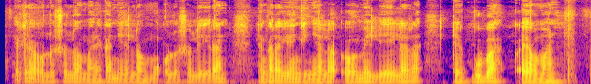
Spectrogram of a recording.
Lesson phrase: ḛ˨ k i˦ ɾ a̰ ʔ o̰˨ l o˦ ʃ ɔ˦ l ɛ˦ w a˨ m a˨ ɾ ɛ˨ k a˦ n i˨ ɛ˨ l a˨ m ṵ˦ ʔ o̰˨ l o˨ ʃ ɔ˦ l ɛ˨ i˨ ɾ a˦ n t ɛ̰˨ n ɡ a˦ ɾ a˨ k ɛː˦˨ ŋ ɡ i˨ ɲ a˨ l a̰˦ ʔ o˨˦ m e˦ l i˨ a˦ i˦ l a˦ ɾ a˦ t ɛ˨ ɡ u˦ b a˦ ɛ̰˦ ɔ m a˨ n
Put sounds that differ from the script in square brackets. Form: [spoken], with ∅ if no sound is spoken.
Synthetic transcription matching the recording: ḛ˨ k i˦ ɾ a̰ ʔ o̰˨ l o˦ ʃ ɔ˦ l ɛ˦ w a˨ m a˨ ɾ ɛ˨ k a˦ n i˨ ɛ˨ l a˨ m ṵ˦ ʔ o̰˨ l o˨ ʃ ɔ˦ l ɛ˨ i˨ ɾ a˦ n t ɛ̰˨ [ŋ] ɡ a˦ ɾ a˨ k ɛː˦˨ ŋ ɡ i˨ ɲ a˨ l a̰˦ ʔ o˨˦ m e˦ l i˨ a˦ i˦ l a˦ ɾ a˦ t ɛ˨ ɡ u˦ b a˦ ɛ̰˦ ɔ m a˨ n

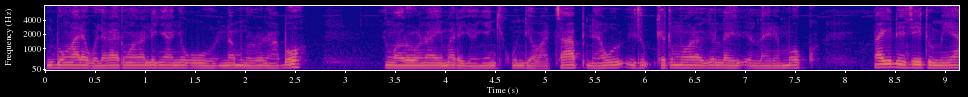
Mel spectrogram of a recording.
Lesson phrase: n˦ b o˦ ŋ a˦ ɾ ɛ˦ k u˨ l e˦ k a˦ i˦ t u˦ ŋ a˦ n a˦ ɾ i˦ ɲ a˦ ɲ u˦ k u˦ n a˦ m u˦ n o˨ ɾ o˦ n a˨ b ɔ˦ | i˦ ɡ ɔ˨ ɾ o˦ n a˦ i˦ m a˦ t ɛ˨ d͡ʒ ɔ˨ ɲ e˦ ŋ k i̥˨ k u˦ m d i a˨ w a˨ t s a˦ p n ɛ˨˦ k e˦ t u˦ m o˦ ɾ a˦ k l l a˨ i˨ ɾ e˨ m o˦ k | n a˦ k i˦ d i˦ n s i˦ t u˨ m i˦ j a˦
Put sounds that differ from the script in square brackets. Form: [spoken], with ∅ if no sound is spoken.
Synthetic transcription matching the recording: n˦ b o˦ ŋ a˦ ɾ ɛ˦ k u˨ l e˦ k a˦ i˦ t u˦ ŋ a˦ n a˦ [l] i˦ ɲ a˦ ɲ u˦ k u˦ n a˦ m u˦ n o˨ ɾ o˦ n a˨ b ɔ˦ | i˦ [ŋ] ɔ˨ ɾ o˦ n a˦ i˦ m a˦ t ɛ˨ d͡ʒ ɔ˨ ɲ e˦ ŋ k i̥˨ k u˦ [n] d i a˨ w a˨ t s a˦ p n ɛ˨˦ k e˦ t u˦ m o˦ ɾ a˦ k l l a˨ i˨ ɾ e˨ m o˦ k | n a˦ k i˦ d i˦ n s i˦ t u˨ m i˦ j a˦

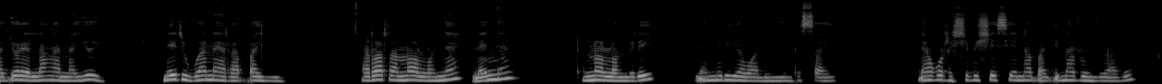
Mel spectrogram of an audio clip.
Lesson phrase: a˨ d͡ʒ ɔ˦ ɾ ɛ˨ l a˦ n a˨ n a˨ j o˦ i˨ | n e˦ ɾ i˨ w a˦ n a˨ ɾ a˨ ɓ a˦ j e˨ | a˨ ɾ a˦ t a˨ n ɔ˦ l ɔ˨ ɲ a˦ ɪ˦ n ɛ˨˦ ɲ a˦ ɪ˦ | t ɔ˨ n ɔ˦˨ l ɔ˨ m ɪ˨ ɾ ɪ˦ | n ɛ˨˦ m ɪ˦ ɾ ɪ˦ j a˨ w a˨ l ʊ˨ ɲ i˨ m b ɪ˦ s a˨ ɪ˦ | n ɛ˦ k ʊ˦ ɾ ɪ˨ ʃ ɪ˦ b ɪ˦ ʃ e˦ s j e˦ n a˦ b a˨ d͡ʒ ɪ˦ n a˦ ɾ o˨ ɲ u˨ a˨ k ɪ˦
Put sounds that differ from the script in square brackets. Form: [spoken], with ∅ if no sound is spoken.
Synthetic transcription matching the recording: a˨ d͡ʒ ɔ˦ ɾ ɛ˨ l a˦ [ŋ] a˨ n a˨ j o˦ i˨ | n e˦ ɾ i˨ w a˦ n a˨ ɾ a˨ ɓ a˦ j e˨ | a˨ ɾ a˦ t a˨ n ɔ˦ l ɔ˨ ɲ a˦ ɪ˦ n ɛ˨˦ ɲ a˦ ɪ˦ | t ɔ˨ n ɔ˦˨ l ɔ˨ m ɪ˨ ɾ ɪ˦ | n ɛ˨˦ m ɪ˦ ɾ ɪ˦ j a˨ w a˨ l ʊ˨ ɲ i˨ m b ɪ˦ s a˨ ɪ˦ | n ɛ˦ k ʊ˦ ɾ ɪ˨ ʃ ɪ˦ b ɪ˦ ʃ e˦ s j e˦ n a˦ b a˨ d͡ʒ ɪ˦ n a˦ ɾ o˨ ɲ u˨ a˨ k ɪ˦

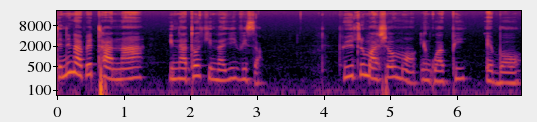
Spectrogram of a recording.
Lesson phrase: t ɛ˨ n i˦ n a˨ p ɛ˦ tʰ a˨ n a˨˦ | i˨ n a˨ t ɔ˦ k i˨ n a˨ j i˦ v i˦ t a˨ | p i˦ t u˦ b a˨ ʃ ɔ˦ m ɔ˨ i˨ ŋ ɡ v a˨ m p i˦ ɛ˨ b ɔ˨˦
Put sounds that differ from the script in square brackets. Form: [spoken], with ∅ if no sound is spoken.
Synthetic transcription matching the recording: t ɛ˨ n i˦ n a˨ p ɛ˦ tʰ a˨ n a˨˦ | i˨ n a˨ t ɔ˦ k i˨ n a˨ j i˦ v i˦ [s] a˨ | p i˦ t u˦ [m] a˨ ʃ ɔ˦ m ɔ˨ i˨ ŋ ɡ [w] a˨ [∅] p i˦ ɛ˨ b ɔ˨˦

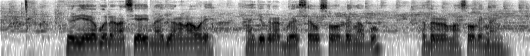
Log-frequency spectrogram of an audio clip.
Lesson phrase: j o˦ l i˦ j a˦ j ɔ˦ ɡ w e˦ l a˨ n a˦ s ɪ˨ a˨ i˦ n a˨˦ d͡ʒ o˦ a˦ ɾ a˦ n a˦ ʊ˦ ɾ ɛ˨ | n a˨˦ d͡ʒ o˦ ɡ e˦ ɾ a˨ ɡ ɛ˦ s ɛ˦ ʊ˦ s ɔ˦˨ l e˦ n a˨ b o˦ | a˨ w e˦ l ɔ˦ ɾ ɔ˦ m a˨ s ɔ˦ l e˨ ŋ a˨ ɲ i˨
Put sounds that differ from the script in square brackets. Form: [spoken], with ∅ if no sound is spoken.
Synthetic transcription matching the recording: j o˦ [ɾ] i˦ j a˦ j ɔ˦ ɡ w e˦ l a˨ n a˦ s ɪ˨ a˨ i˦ n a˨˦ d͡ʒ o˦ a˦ ɾ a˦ n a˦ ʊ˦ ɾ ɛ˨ | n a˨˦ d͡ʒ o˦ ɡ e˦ ɾ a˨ [d] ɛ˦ s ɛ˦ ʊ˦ s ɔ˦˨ l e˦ [ŋ] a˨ b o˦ | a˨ [b] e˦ [ɾ] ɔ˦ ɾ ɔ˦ m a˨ s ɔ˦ l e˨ ŋ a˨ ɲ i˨

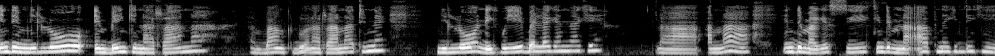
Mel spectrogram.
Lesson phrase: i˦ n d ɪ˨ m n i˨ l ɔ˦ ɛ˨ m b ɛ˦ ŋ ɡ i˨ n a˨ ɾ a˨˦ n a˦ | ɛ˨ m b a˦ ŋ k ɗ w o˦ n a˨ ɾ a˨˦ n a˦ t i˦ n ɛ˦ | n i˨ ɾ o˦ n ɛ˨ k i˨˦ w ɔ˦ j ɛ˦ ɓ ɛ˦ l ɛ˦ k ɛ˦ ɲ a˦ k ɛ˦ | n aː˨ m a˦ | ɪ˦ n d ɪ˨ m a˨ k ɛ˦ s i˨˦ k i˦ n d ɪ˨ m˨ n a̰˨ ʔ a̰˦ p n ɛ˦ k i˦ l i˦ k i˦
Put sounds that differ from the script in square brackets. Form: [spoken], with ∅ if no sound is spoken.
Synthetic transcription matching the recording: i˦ n d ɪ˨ m n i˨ l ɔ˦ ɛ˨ m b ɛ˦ ŋ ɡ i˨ n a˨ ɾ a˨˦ n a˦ | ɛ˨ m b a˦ ŋ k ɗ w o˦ n a˨ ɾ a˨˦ n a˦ t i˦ n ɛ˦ | n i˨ [l] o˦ n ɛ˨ k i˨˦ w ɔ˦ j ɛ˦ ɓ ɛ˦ l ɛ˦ k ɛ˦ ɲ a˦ k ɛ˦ | n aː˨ [n] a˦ | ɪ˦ n d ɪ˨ m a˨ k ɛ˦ s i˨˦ k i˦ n d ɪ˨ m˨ n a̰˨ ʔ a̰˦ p n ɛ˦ k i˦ l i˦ k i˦

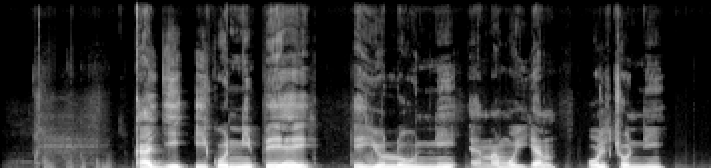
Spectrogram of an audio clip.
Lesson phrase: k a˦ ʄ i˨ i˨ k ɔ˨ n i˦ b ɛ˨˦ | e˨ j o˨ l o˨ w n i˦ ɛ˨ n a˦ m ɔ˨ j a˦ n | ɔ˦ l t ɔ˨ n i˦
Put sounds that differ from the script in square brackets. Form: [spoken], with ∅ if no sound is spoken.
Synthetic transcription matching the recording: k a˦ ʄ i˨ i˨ k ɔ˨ n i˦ [p] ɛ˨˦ | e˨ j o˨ l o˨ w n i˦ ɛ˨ n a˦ m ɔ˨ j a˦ n | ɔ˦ l [t͡ʃ] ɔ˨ n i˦

